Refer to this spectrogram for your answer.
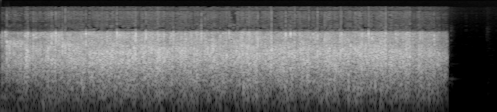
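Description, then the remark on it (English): Loud, dense applause from a crowd, steady and sustained for about four and a half seconds before cutting off abruptly into silence, given for the Boston and Dallas teams winning game seven. “And let's give it applause for those two teams, Boston winning game seven and Dallas winning game seven.”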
